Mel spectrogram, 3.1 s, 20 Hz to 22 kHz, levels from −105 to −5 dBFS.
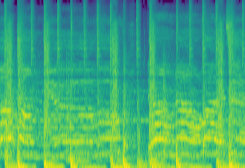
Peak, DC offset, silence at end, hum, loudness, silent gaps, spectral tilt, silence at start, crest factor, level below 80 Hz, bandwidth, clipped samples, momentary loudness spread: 0 dBFS; under 0.1%; 0 s; none; -12 LUFS; none; -4.5 dB/octave; 0 s; 12 dB; -18 dBFS; over 20 kHz; under 0.1%; 3 LU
